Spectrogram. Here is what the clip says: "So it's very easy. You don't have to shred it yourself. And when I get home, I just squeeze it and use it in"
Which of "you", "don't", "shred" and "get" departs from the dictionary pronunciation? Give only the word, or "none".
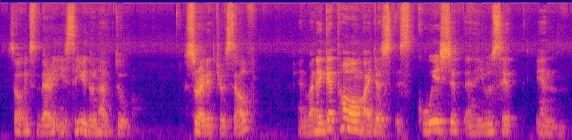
shred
